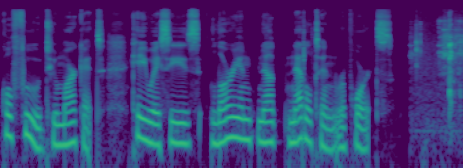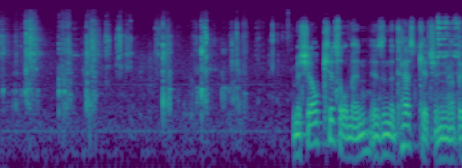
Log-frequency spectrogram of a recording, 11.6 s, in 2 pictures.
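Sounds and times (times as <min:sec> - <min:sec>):
speech: 0:00.0 - 0:05.7, 0:09.4 - 0:11.5
metal lids screwed onto glass jars of jalapeno jelly in a test kitchen: 0:05.2 - 0:09.3.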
